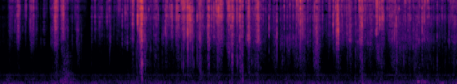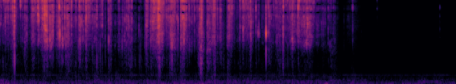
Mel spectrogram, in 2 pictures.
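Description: Plastic lollipop wrapper being crinkled and torn off by hand, a dense run of irregular crackles that stops about a second before the end.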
